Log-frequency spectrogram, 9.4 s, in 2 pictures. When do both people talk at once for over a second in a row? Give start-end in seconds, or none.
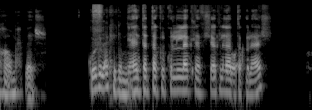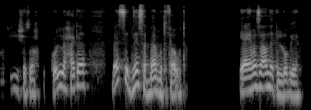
none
